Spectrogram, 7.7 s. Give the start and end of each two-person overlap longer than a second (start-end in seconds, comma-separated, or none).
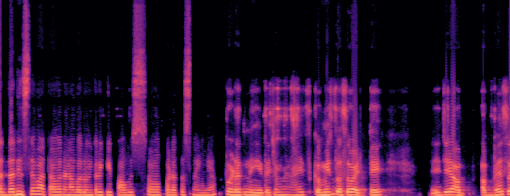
none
